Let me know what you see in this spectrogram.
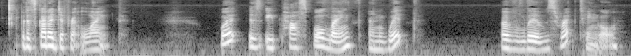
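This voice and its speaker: Speaking fairly slowly at a medium pitch, a woman shows vocal fry, ordinary pitch variation, and long, frequent pauses. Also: very clean recording, silent background. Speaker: elementary school teacher. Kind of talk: tutorial.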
